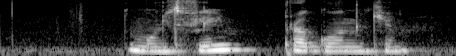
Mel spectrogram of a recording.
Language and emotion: Russian, neutral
